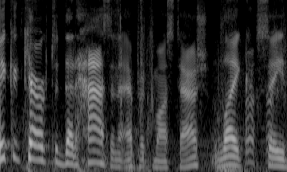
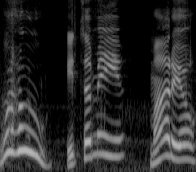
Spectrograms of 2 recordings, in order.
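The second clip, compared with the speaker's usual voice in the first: very high, whooping hero character voice; 12 semitones higher than usual. Making a Mario design in the game, announcing Mario time: Mario voice. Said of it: "Mario time".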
